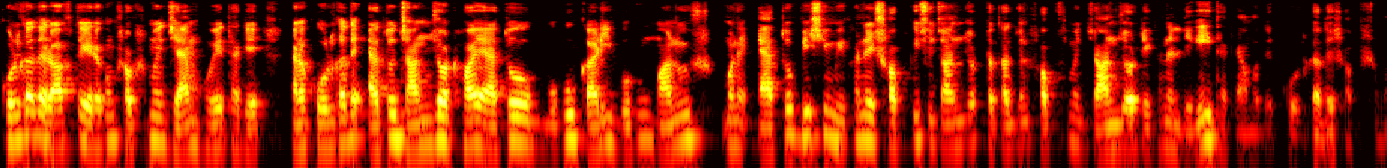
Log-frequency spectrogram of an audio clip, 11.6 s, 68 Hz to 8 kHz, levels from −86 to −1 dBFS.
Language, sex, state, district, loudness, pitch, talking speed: Bengali, male, West Bengal, Kolkata, -19 LUFS, 160 Hz, 175 wpm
